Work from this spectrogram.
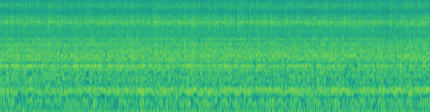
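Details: Engine that ran out of oil from a broken oil pump and kept being driven until it stopped: harsh regular knocking three or four times a second over clattery running; oil starvation knock.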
